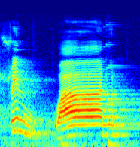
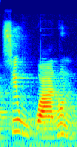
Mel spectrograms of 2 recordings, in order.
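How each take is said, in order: First: The n sound is clearly pronounced before w. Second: The n sound is merged into the w. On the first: The speaker calls it right. "tapi dibaca swinwanun" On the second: The speaker calls it wrong. "bukan siwanun"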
